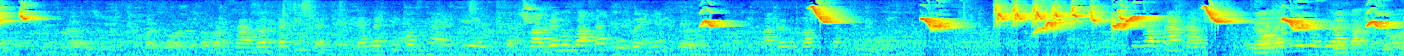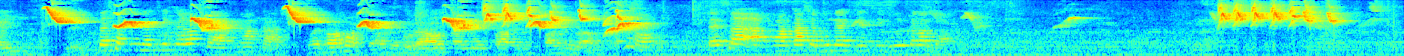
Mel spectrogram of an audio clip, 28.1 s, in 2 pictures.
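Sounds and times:
red-cowled cardinal song: 0.0 - 0.6, 7.0 - 7.4, 8.1 - 8.6, 9.2 - 20.6, 24.6 - 25.2, 26.2 - 28.0.

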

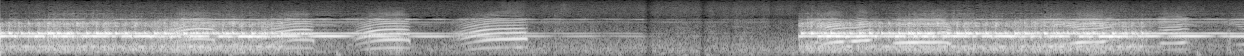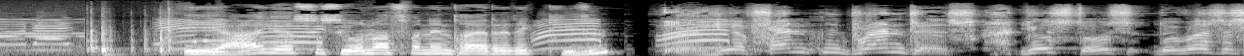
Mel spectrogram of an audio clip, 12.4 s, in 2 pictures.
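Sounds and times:
telephone ringing: 0.0 - 7.7
speech: 7.2 - 9.4, 10.0 - 12.4.

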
